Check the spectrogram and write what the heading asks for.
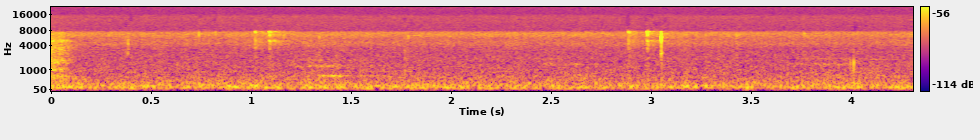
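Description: Near silence with faint computer mouse clicks: one about a second in and a quick pair about three seconds in.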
